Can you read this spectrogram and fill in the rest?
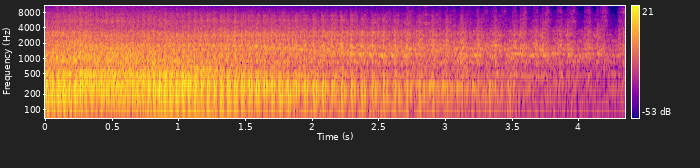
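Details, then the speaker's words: Wolf generator, serviced with fresh oil, getting low on fuel: pulsing beat of about three to four surges a second, sagging steadily, hunting as it starves for fuel. "now it might be get a little bit low on fuel just make a bit of a funny noise"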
